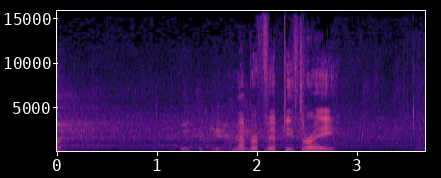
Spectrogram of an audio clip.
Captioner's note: pa announcement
